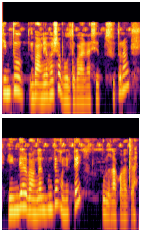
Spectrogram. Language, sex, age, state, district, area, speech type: Bengali, female, 30-45, West Bengal, South 24 Parganas, rural, spontaneous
